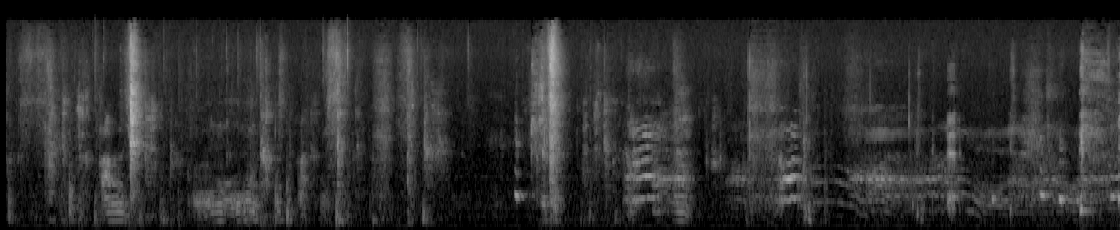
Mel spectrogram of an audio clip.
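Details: Two Italian Greyhounds whine and whimper in high, wavering tones while a person talks nearby indoors.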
